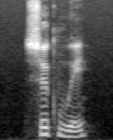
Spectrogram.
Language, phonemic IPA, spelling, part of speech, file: French, /sə.kwe/, secouer, verb, Fr-secouer.ogg
- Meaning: 1. to shake 2. to shake off (oppression etc.) 3. to shake (emotionally, figuratively) 4. to shake up 5. to shake (oneself) 6. to make an effort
